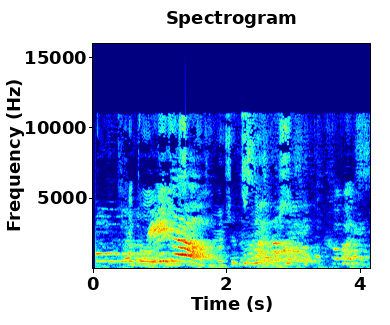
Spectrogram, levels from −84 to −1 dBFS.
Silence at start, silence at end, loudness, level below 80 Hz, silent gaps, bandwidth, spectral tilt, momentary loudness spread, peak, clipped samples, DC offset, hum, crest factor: 0.05 s; 0 s; -17 LUFS; -50 dBFS; none; 11.5 kHz; -2 dB/octave; 19 LU; 0 dBFS; under 0.1%; under 0.1%; none; 20 dB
